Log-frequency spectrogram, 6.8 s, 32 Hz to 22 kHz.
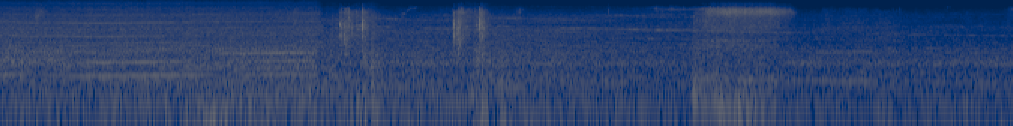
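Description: A Gen 3 V8 Supercar races at Virginia International Raceway in iRacing, its engine a steady, loud droning roar with a few brief clicks and shifts, heard alone.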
